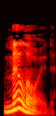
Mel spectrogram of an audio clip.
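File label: "meloid", British English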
